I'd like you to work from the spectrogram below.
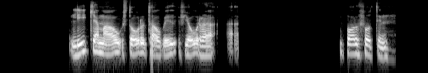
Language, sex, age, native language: Icelandic, male, 50-59, Icelandic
